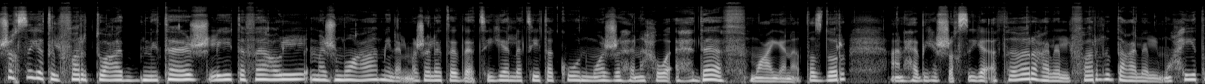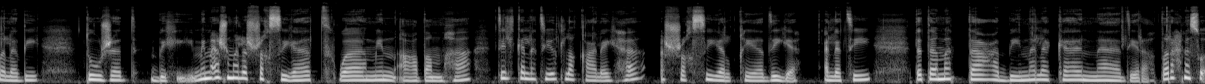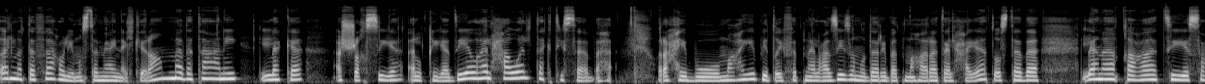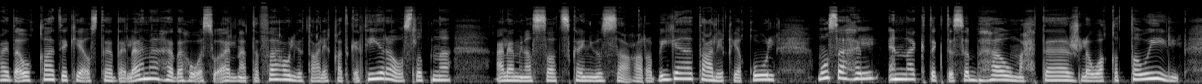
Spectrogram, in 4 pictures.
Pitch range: 175-225 Hz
